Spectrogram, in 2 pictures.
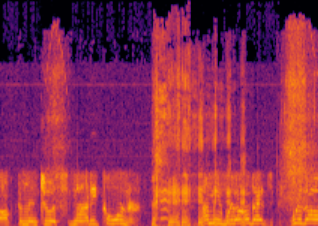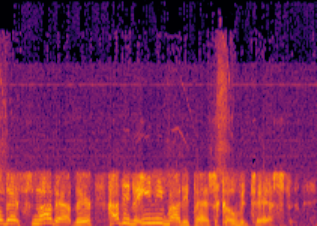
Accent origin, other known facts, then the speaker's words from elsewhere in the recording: East Coast, United States; But I'm from East Coast. You know, I'm OG.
